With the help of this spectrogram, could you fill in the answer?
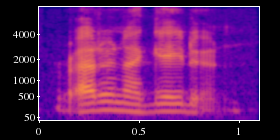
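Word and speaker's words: Ratonhnhaké:ton: Radenhinhakaton. Radenhinhakaton? Hold on. Radenhinhakaton. That's what it looks like it's spelled like. I mean, pronounced like. Okay, but this Reddit post says it's Radunagedun.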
